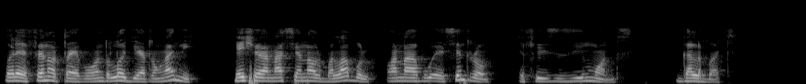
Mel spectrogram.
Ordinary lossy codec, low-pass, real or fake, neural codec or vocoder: Opus, 64 kbps; 5.4 kHz; real; none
